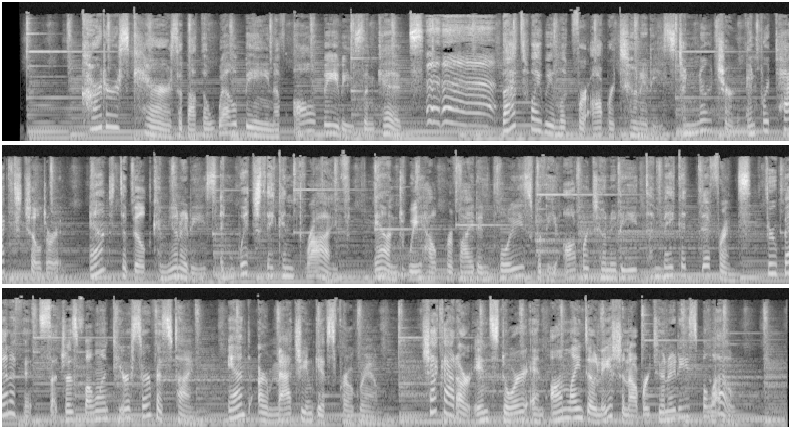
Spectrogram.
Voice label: Warm and thoughtful, explainer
